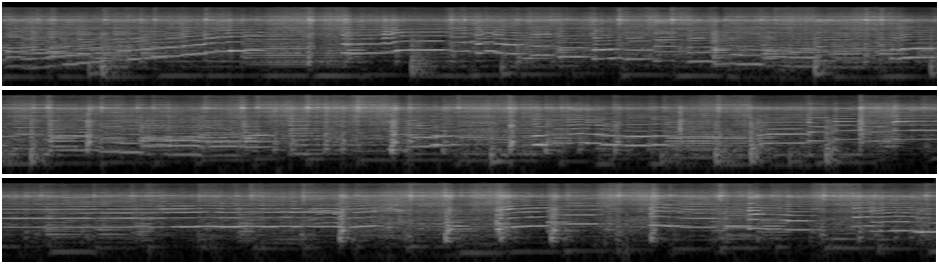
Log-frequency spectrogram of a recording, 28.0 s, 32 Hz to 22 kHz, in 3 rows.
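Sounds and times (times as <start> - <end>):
upright bass: 0.0 - 18.4
tenor saxophone solo: 0.0 - 22.8, 23.6 - 28.0
drums with cymbals: 0.0 - 28.0
piano: 0.0 - 28.0.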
